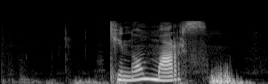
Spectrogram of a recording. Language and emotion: Russian, neutral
